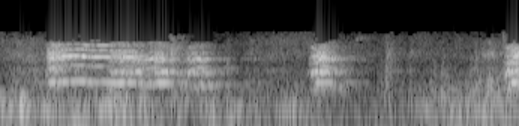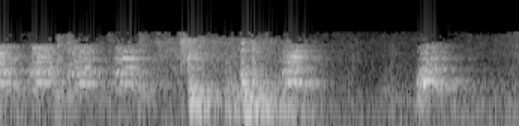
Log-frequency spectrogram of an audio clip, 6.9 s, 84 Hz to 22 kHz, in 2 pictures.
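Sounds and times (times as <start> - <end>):
neighbor's dog barking heard from indoors: 0.3 - 2.5, 3.3 - 4.7, 5.3 - 6.7.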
